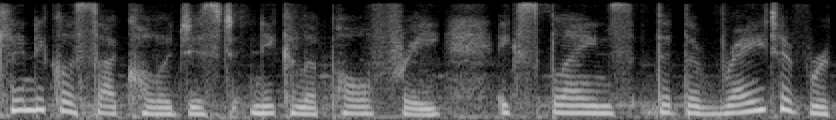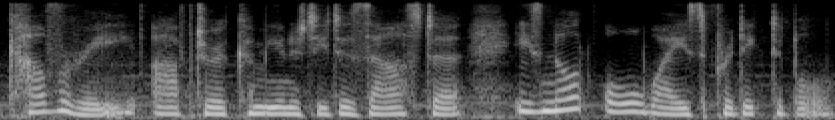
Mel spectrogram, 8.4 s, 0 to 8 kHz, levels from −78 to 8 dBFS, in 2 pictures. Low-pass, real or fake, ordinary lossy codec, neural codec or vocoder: 7.2 kHz; fake; Opus, 64 kbps; codec, 16 kHz in and 24 kHz out, 1 kbps, XY-Tokenizer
